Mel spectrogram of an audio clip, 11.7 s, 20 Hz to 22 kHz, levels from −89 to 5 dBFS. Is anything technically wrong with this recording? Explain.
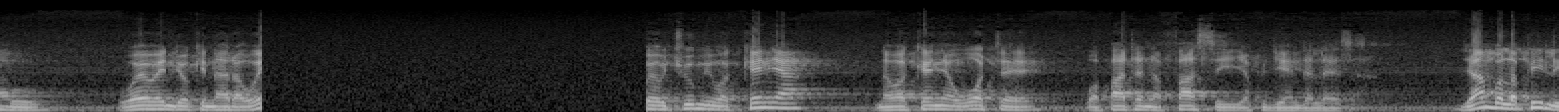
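Yes. From 1.96 s to 4.85 s there is an audio dropout to a faint residue. For about 2.9 s the signal is gone, leaving only hiss some 35 dB down, likely because the source was lost while the path stayed live. The waveform collapses abruptly to a thin band, and the spectrogram shows a sharp-edged block of faint broadband noise.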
